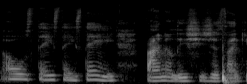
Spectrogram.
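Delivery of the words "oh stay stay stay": mock pleading. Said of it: "instead of crying and being like".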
